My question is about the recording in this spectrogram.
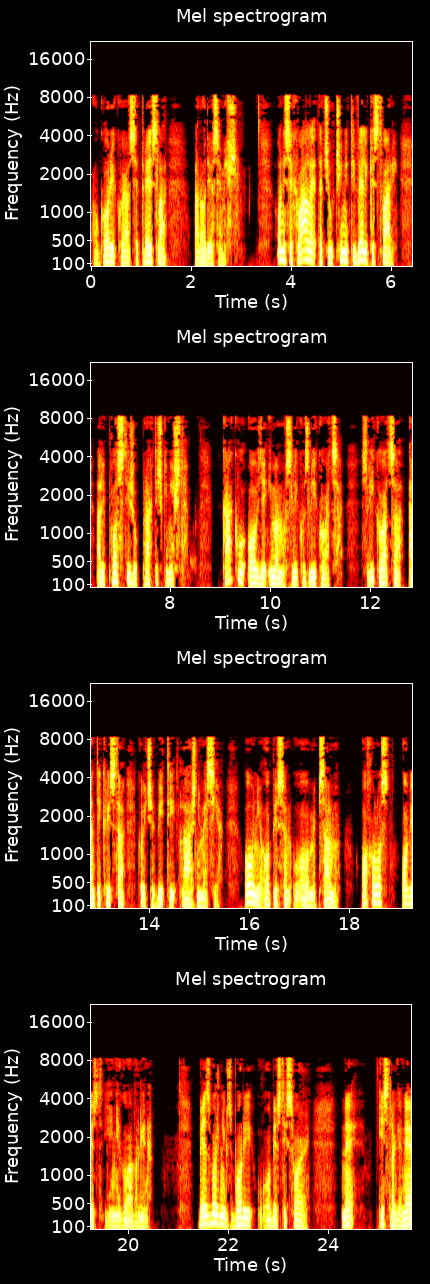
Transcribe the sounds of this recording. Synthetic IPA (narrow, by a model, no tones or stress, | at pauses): oɡo̞ɾikʰo̞jaset̪ɾeːsla | aɾo̞d̪io̞se̞miʃe̥ | o̞nise̞xʋaːle̞d̪at͡ɕe̞ut͡ʃinit̪iʋe̞like̞st̪ʋaːɾia̰lipʰo̞st̪iʒupɾakt̪it͡ʃkiniʃt̪ḁ | kʰakʋuʔoːʋd̪je̞ʔimamo̞slikʰuzliko̞ʋat̪sḁ | sliko̞ʋat̪saant̪ikɾist̪akʰo̞jit͡ɕebit̪ʰilˠaːʒnimesija̰ | o̞ːnje̞̰ʔo̞piːsanuo̞ʋo̞mepsalˠmu | o̞xolost̪ | o̞bje̞st̪jeɲe̞ɡo̞ʋaʋr̩lina | be̞zbo̞ʒnikzbo̞ɾiṵʔo̞bje̞st̪isʋo̞joj | ne | ist̪ɾaɡeneː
